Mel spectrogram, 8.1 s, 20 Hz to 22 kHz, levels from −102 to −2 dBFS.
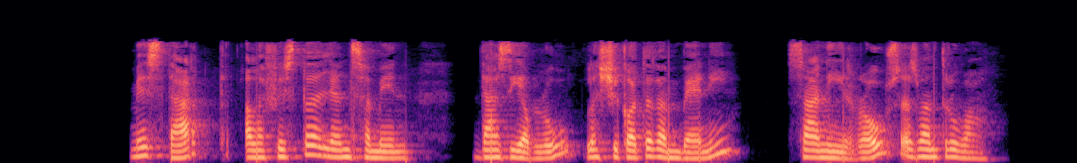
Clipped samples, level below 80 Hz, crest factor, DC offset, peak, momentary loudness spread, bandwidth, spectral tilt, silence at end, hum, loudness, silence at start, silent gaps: under 0.1%; -54 dBFS; 18 dB; under 0.1%; -2 dBFS; 9 LU; 8.4 kHz; -5 dB/octave; 0.7 s; none; -19 LUFS; 1 s; 3.42-3.54 s, 5.77-5.89 s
